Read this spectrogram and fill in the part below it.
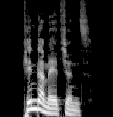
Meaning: genitive singular of Kindermädchen
- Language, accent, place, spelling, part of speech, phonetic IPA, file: German, Germany, Berlin, Kindermädchens, noun, [ˈkɪndɐˌmɛːtçəns], De-Kindermädchens.ogg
